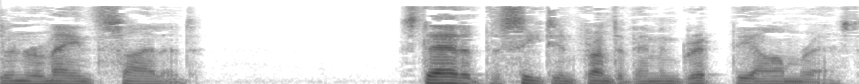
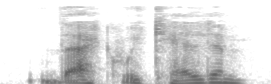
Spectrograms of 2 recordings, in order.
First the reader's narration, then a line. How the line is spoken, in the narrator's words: said Matty quietly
